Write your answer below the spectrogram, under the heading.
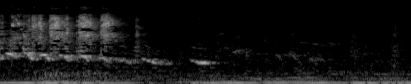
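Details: Budgerigar giving a burst of fast, scratchy high chatter that fades after about a second, followed by a few softer short notes.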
